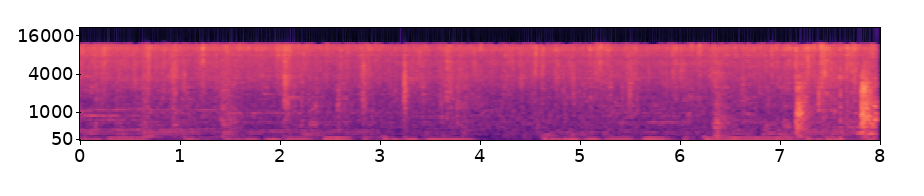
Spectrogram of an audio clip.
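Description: Hot umu stones hissing and crackling on the food as they are shifted with wooden sticks, with scattered sharp clicks of stone knocking on stone.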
